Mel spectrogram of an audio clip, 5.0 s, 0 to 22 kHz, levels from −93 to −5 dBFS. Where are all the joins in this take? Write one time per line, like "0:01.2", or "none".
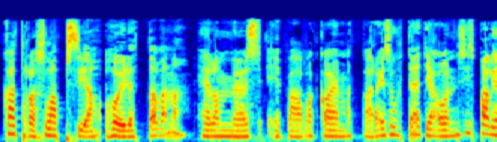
0:01.9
